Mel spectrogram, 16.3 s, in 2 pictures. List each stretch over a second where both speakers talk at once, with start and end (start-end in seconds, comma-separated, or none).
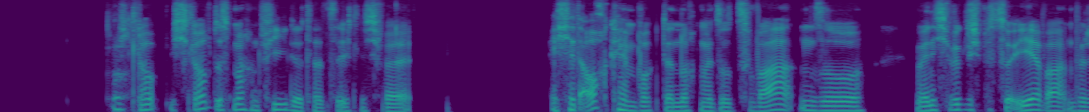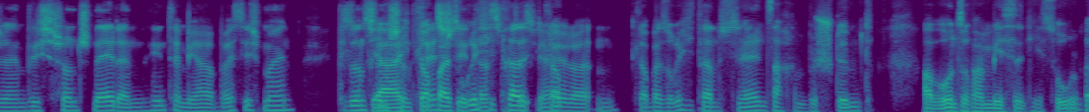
10.9-12.4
